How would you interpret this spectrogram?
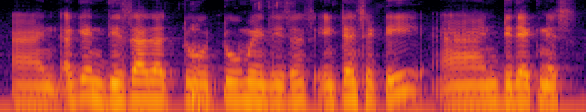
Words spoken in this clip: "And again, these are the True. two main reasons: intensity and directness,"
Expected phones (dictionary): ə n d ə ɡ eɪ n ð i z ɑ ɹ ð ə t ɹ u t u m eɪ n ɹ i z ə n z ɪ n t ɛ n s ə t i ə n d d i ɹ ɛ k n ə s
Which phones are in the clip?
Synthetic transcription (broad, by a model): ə n d ə ɡ eɪ n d i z ɑ ɹ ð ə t u t u m eɪ n ɹ i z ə n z ɪ n t ɛ n s ə t i ə n d d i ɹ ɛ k n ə s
